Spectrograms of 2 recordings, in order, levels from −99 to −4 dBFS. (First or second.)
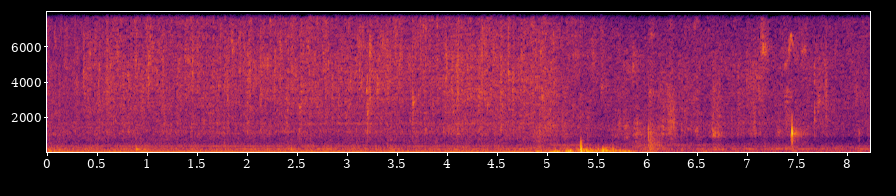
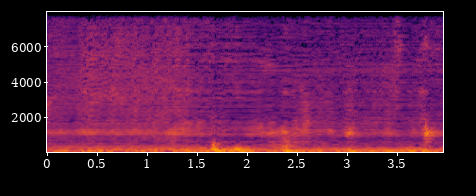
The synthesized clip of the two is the second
